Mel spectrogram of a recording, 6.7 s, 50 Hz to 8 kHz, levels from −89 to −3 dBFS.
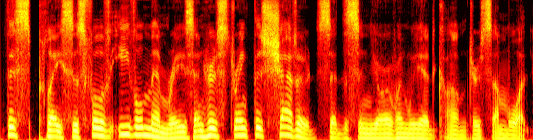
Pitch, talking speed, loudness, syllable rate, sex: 115 Hz, 190 wpm, -16 LUFS, 4.8 syllables/s, male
